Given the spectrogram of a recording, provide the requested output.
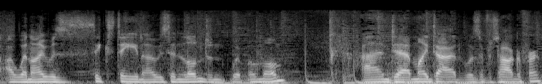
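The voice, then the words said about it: Irish accent. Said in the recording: “my little Irish accent”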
